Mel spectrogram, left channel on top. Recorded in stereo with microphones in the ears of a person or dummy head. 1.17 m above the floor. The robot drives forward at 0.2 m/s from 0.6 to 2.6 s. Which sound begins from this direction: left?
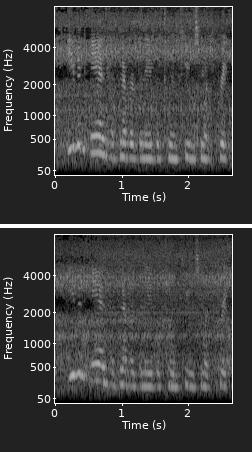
A woman speaking, at 0.2 s.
